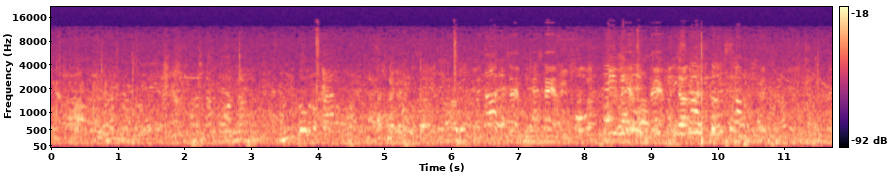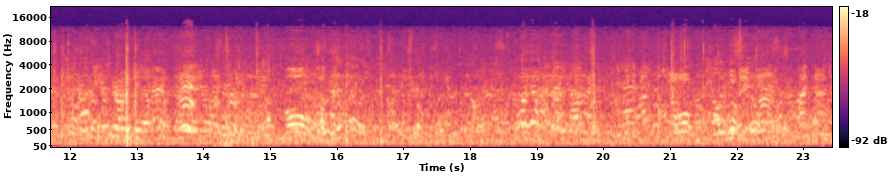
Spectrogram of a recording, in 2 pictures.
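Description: Young players shout and call to each other outdoors across an open field.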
